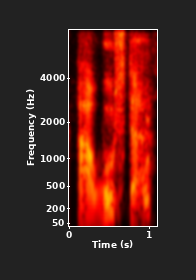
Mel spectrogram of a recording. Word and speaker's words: Worcester: Amanda B says you pronounced it wrong. Worcester.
